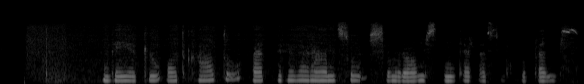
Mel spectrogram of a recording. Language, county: Lithuanian, Panevėžys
